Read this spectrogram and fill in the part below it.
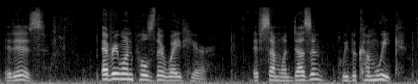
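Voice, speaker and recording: A stern female resistance commander , played by an actress, in a sci-fi war game. She is authoritative and curt, with a dry, sardonic edge and a medium-pitched voice. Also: normal speed, darkish tone, a little hiss or hum, natural voice. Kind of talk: dramatic video game acting.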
